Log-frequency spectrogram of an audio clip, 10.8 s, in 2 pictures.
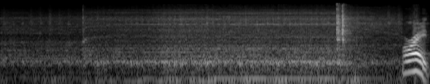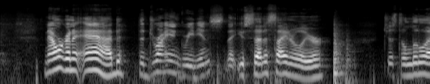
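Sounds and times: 
electric mixer whirring through chocolate revel bar batter: 0.0s - 5.2s
speech: 5.0s - 9.5s, 10.2s - 10.7s.

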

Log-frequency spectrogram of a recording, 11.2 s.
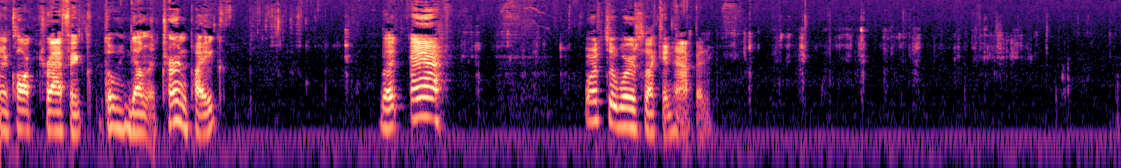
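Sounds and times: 
speech: 0.0s - 2.3s, 3.8s - 4.5s, 5.8s - 7.2s
person chewing fried rice: 2.1s - 5.9s, 6.9s - 11.2s.

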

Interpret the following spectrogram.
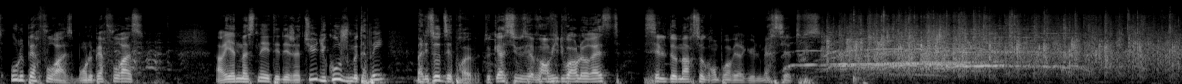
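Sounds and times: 
speech: 0.1s - 8.8s
laughter: 0.8s - 1.8s
audience applause: 8.0s - 11.8s.

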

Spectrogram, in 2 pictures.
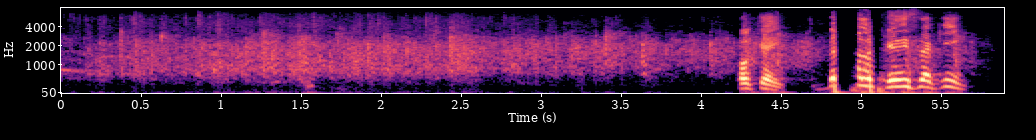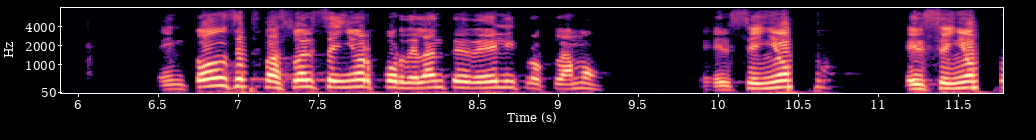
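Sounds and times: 
audience applause: 0.0s - 5.8s
speech: 4.2s - 5.7s, 6.5s - 9.3s, 9.9s - 11.7s.

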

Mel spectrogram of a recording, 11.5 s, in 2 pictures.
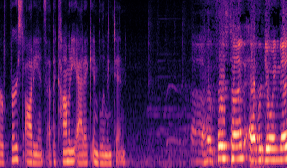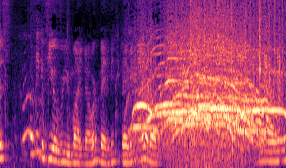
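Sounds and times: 
speech: 0.0s - 2.6s, 3.8s - 9.4s, 11.0s - 11.4s
crowd cheering and whooping: 8.2s - 11.4s
scattered applause: 8.5s - 11.4s.

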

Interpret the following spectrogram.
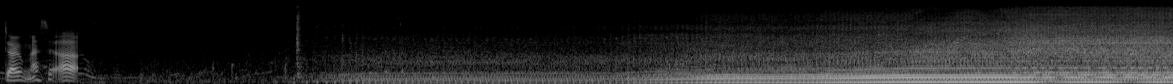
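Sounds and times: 
speech: 0.0s - 1.0s
small petrol engine driving a big fan inflating a hot air balloon: 2.8s - 11.7s.

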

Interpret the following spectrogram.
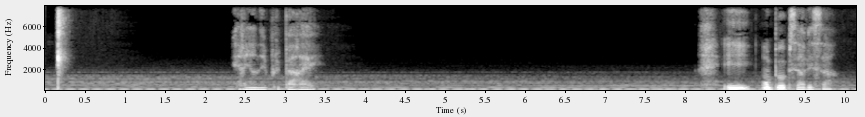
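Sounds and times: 
finger snap: 0.0s - 0.5s
speech: 2.4s - 3.5s, 8.5s - 10.0s.

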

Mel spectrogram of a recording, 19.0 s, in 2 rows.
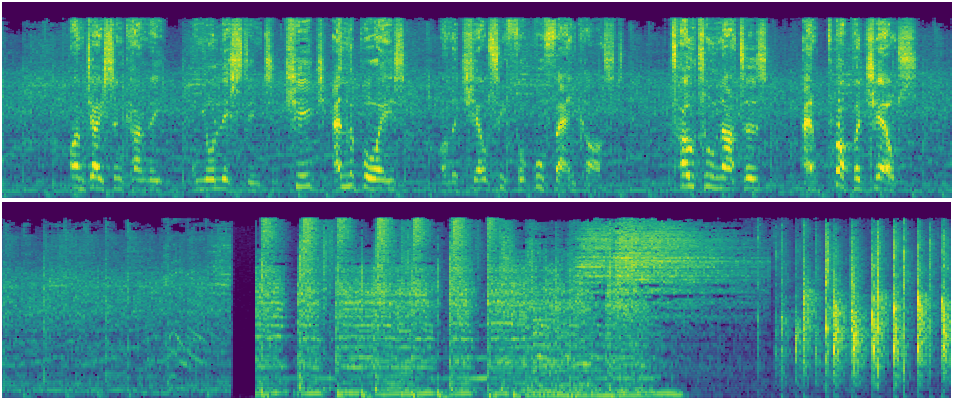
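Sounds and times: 
loud music: 0.0s - 16.6s
speech: 0.7s - 9.2s
people clapping: 17.0s - 18.9s.

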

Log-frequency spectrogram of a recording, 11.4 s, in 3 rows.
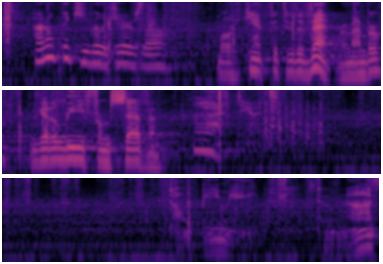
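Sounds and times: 
speech: 0.4s - 6.1s
pen scratching as names are written on paper: 6.2s - 8.3s.

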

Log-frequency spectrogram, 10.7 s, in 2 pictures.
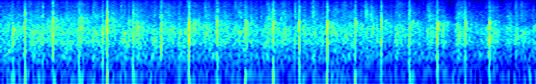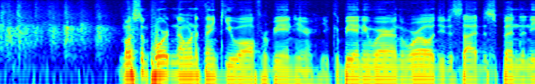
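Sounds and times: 
audience applause: 0.0s - 6.5s
speech: 6.6s - 10.6s.

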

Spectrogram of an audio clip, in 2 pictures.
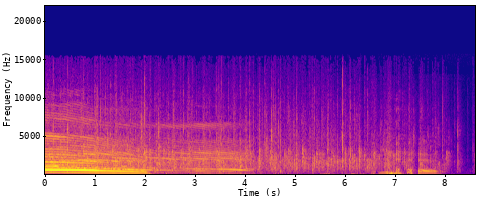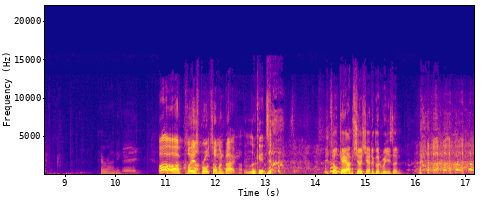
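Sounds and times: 
people whooping: 0.0s - 4.5s, 6.6s - 7.9s
live comedy show audience applauding: 0.0s - 9.0s
laughter: 6.6s - 8.0s, 11.1s - 14.7s, 15.9s - 17.1s
speech: 7.4s - 8.1s, 10.9s - 13.4s, 14.2s - 16.2s.

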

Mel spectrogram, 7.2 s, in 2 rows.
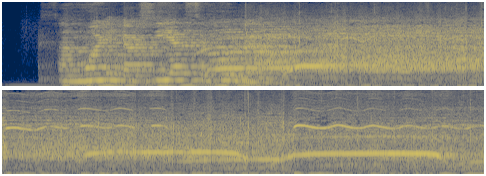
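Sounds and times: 
speech: 0.4s - 2.2s
crowd applauding: 2.0s - 7.2s.

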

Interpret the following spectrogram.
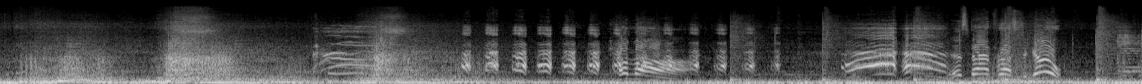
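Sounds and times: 
engine revving as throttle is given: 0.0s - 11.4s
whining tone: 3.1s - 5.3s
laughter: 3.1s - 9.7s.

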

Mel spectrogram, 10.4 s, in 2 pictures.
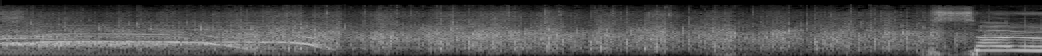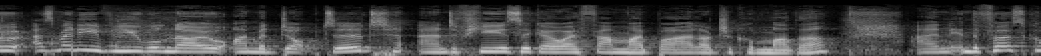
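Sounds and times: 
audience applause at a live comedy talk show: 0.0s - 5.0s
speech: 4.8s - 10.3s.

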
